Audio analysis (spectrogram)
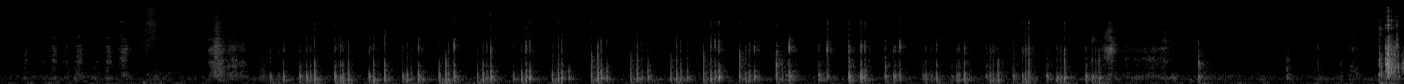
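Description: Fingertips and nails tap and scratch the large, hollow, molded green plastic tray surface of a baby walker. A steady run of dozens of quick, dry taps, mixed with brief scratchy swipes, gives short hollow plastic knocks with little ring. A louder, brighter knock lands at the very end.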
